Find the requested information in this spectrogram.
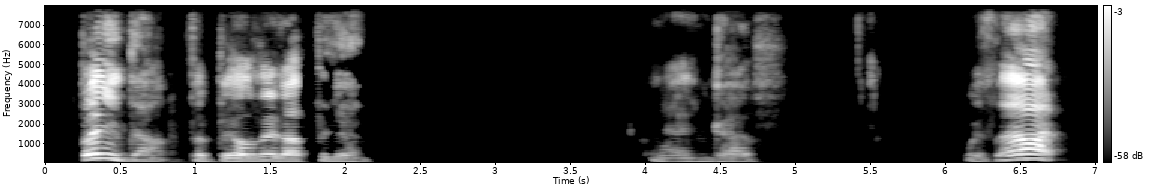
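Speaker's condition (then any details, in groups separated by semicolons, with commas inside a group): Parkinson's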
